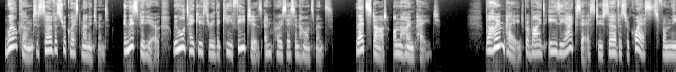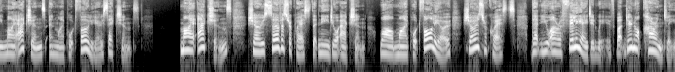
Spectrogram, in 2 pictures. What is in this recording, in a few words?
explainer software; SRM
